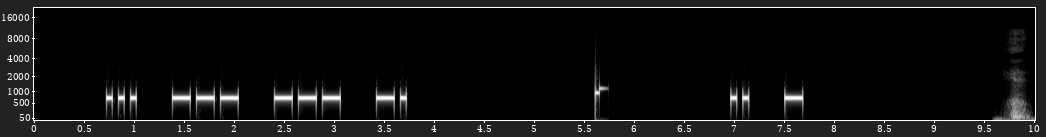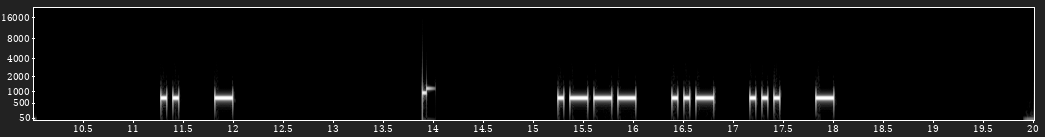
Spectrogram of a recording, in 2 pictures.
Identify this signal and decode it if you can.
Morse code, heard as a keyed tone, about 20 wpm, spaced as for 14 wpm, 700 Hz. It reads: SOON IT IT JUST
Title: 2x Character Spacing - Top 500 Words - 20wpm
